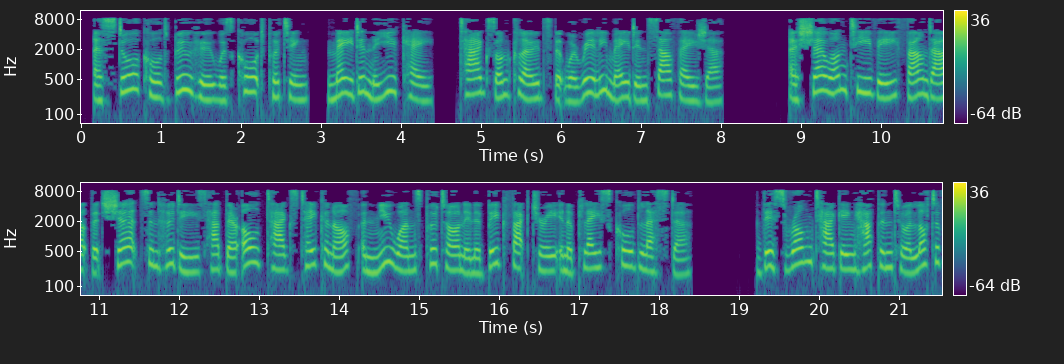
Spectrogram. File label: English Lower Intermediate SLOW Reading; Boohoos Mistake Wrong Tags on Clothes; English Newsroom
